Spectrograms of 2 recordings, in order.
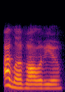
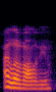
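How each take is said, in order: First: Said in the usual way. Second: Softer, tender echo; I love all of you, repeated soft and low. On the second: Real, not acted. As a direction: say it again quietly and warmly. Repeated affection to viewers.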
